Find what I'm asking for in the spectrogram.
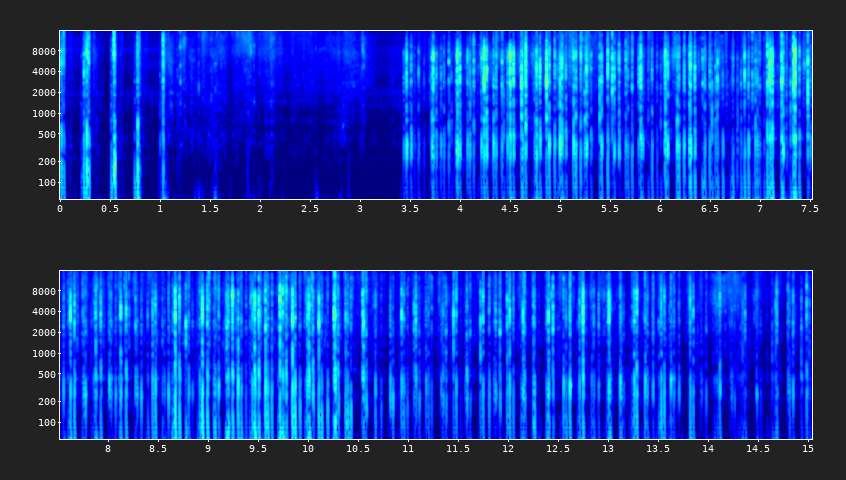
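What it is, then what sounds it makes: Fabric-covered hard-shell headphone case. Fingertips tap on a black, round, fabric-covered hard-shell headphone case with a red logo. A few separate dull taps open the clip, followed by a short quiet pause. Then a fast, uneven stream of tapping runs to the end, producing low, muffled thuds with brief crackly edges.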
